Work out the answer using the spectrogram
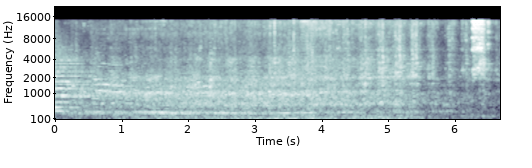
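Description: Indian Railways diesel locomotive hauling a passenger train slowly past along the platform. It opens with the tail of a horn blast, then the engine's steady drone with wheel-on-rail rumble, and a short loud clank near the end as the coaches roll by.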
